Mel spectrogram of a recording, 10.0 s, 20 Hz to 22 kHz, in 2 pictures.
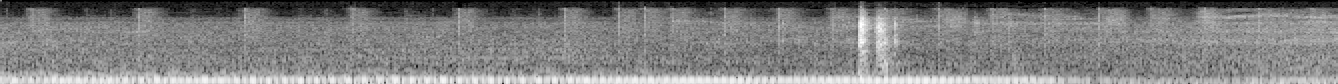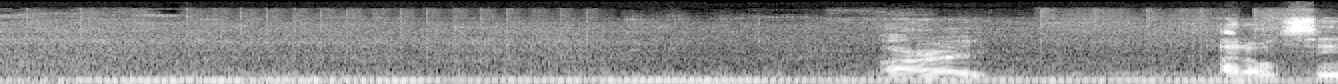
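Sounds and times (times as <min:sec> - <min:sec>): car exhaust droning at low revs: 0:00.0 - 0:10.0
sharp click: 0:03.2 - 0:03.5.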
